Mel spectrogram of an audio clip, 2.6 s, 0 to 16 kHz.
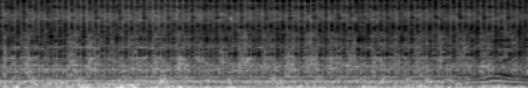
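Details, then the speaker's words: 2013 Toyota Corolla 1.8 16v flex with CNG and an automatic, idling with the AC switched on: a harsh, rattling vibration whir from the accessory belt, which stops when accelerating. Seized alternator overrunning pulley. "ligar o ar aqui ó já fez um barulho lá tipo uma vibração"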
